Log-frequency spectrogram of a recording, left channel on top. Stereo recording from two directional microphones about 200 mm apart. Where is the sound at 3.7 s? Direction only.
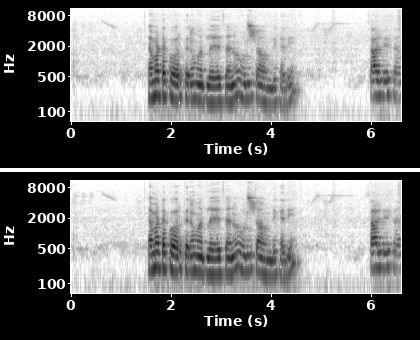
35° right (ahead or behind).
